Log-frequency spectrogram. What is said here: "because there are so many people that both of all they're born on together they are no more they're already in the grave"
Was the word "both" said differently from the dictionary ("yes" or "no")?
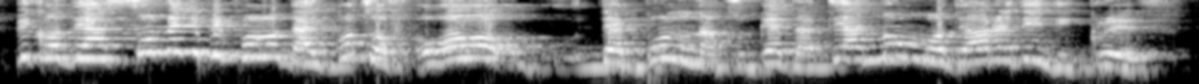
yes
